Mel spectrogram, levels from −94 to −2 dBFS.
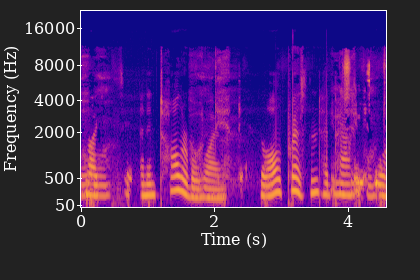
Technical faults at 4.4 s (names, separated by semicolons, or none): echo leak; speech suppressed in double talk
